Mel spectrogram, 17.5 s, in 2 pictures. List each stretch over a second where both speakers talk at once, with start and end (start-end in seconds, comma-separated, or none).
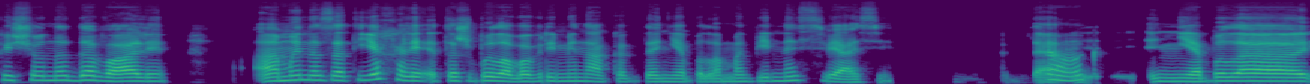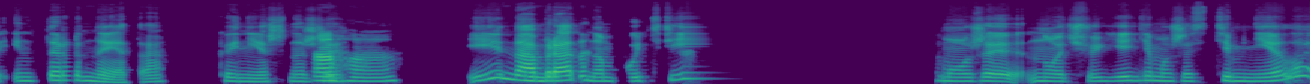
none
